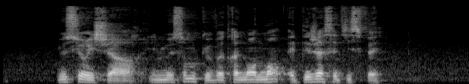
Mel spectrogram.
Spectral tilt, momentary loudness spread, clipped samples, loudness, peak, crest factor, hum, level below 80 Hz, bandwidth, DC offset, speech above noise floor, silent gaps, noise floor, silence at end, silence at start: -4 dB/octave; 8 LU; under 0.1%; -20 LUFS; -4 dBFS; 18 dB; none; -58 dBFS; 16.5 kHz; under 0.1%; 36 dB; none; -56 dBFS; 0.9 s; 0.6 s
